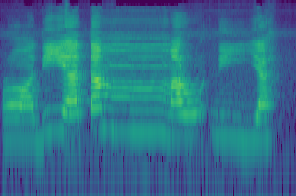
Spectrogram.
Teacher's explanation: Kemudian mardiyah di sini ada hukum bacaan ro. Ro sukun yang didahului oleh fathah, maka dibacanya tafhim · Kemudian rodiyatan mardiyah, fathah tanwin bertemu dengan mim, hukum bacaannya idgham bi gunnah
